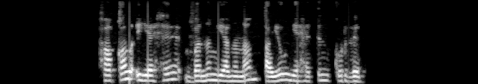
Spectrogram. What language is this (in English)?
Bashkir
